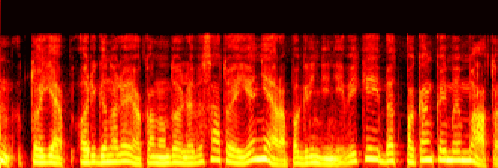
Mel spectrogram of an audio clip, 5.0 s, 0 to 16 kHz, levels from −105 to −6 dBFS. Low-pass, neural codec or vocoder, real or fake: 7.2 kHz; none; real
